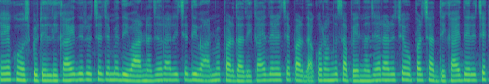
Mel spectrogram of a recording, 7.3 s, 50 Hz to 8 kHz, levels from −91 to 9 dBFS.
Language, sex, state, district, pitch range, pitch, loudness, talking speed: Rajasthani, female, Rajasthan, Churu, 185-205 Hz, 200 Hz, -16 LUFS, 270 wpm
